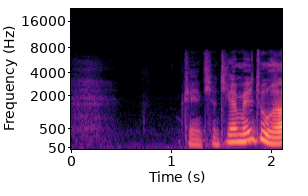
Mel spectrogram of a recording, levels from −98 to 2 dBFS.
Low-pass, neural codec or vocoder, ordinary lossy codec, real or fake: none; none; none; real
